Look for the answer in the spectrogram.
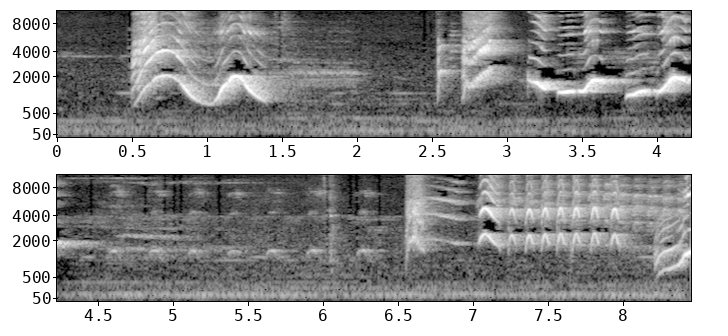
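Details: Black-throated laughingthrush singing deep, wavy, swooping whistles in short phrases, with pauses between them, then a fast series of short repeated notes and a rising whistle at the end.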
